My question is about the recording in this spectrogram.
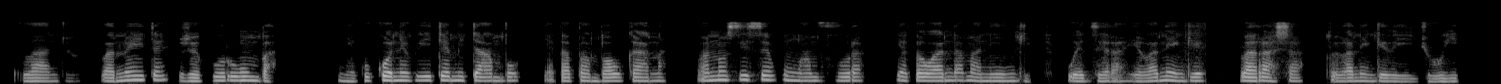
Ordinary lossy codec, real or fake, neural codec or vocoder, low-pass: AAC, 48 kbps; fake; vocoder, 44.1 kHz, 128 mel bands, Pupu-Vocoder; 7.2 kHz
